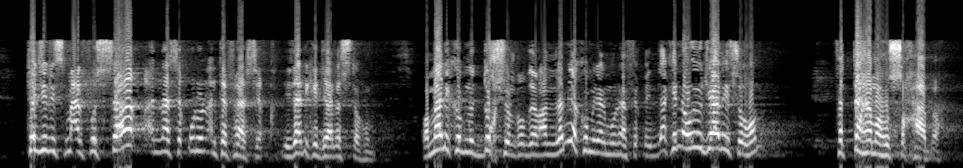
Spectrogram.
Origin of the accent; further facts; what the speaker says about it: Saudi Arabia; لكن انت تعودت عندنا في السعوديه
